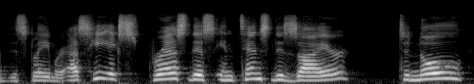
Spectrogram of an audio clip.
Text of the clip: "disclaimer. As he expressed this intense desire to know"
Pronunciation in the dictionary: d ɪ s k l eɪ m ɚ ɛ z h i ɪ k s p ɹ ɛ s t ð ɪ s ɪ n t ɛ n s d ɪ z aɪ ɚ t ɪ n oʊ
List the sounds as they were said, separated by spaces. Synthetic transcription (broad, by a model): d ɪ s k l eɪ m ɚ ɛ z h i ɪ k s p ɹ ɛ s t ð ɪ s ɪ n t ɛ n s d ɪ z aɪ ɚ t ɪ n oʊ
